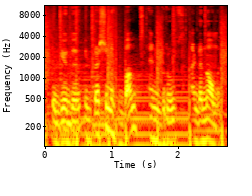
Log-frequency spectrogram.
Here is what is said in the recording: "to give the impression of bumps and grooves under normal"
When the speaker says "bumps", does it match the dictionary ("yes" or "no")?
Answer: yes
